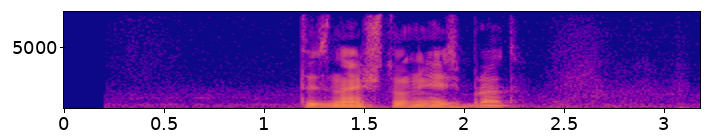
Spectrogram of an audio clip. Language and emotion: Russian, neutral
